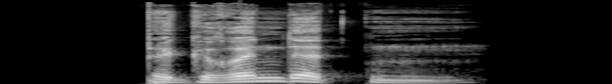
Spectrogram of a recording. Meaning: inflection of begründet: 1. strong genitive masculine/neuter singular 2. weak/mixed genitive/dative all-gender singular 3. strong/weak/mixed accusative masculine singular 4. strong dative plural
- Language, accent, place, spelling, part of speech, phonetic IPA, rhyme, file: German, Germany, Berlin, begründeten, adjective / verb, [bəˈɡʁʏndətn̩], -ʏndətn̩, De-begründeten.ogg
